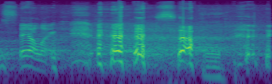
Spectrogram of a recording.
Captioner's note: laughter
